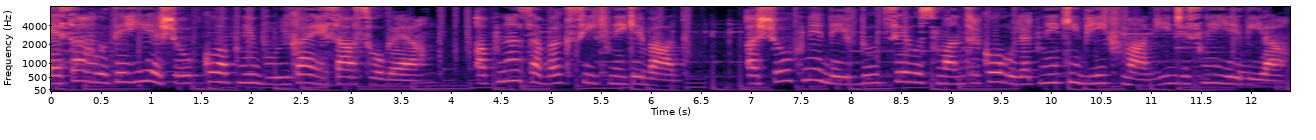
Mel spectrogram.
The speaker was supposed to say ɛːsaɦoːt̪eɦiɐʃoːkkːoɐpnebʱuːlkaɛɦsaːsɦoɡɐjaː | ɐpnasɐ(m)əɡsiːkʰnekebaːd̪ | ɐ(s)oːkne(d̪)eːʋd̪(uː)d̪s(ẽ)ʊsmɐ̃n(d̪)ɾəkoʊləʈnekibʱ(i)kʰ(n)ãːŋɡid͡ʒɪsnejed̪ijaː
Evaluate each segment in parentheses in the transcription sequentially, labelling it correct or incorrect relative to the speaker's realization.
incorrect: b, incorrect: ʃ, correct, correct, incorrect: e, incorrect: t̪, incorrect: iː, incorrect: m

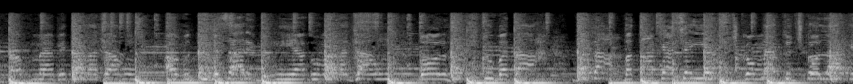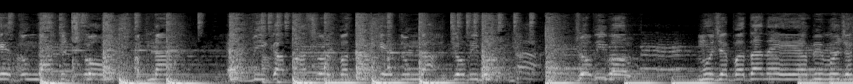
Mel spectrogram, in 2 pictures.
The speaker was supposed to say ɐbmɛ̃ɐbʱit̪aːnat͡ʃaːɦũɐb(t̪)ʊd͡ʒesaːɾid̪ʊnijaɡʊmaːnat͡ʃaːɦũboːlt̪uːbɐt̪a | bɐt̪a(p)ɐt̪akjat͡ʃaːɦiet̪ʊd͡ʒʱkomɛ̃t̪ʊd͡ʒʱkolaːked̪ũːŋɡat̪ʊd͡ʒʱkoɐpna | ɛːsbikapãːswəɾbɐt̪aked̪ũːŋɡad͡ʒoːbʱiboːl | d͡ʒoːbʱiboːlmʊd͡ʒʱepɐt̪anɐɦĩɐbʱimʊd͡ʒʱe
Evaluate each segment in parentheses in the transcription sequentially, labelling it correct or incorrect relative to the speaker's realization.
correct, incorrect: b

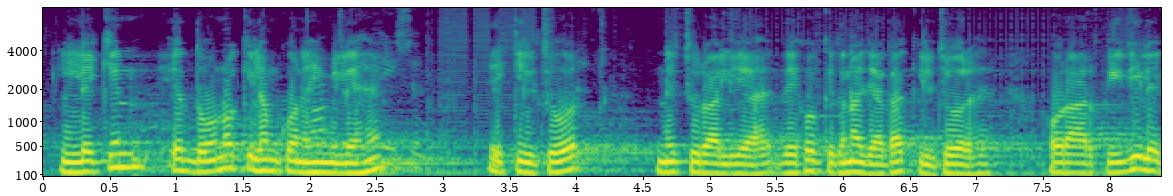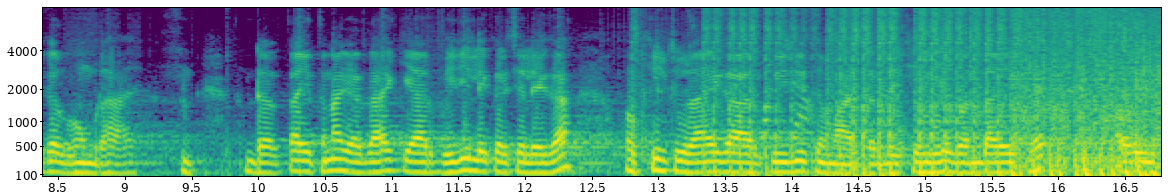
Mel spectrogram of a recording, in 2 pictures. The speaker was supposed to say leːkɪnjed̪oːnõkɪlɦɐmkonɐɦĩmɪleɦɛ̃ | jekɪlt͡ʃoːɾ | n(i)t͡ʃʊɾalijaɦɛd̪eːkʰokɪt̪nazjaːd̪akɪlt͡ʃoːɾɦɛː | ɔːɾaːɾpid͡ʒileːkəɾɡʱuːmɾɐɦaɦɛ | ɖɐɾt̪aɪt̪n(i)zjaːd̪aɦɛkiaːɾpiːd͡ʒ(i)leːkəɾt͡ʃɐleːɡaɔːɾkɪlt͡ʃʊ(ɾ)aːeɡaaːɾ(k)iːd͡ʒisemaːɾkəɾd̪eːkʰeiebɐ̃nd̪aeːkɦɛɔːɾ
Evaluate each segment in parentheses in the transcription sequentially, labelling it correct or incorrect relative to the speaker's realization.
incorrect: e, incorrect: a, correct, correct, incorrect: p

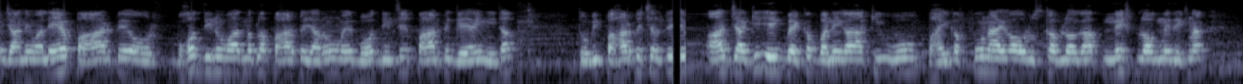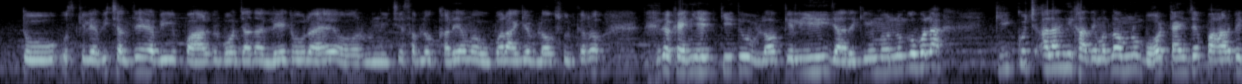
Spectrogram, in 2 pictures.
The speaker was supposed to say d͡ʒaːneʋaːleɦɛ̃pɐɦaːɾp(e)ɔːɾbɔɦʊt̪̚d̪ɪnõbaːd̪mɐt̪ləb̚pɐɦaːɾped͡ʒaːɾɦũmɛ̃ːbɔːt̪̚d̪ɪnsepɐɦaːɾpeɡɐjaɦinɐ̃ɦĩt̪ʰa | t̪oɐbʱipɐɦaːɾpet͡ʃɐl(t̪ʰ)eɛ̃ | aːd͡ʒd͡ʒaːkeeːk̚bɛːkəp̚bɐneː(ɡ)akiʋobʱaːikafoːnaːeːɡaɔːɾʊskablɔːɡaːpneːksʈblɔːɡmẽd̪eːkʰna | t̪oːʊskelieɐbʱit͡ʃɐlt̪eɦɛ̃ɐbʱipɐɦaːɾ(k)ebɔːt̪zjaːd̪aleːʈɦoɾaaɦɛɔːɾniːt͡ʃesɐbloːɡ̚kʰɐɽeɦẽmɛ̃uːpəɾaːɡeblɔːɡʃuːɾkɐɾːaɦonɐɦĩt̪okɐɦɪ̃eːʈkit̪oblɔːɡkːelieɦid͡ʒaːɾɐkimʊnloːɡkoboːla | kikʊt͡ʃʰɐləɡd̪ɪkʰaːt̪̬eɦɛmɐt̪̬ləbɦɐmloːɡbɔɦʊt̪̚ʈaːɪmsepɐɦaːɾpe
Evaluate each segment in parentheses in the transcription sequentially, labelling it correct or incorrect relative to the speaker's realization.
correct, incorrect: t̪, correct, incorrect: p

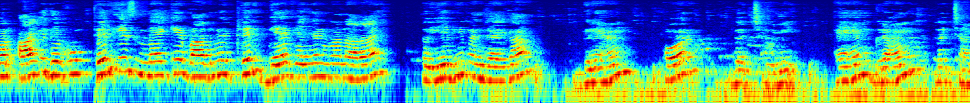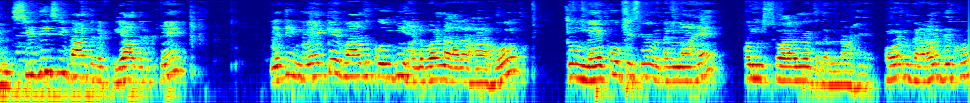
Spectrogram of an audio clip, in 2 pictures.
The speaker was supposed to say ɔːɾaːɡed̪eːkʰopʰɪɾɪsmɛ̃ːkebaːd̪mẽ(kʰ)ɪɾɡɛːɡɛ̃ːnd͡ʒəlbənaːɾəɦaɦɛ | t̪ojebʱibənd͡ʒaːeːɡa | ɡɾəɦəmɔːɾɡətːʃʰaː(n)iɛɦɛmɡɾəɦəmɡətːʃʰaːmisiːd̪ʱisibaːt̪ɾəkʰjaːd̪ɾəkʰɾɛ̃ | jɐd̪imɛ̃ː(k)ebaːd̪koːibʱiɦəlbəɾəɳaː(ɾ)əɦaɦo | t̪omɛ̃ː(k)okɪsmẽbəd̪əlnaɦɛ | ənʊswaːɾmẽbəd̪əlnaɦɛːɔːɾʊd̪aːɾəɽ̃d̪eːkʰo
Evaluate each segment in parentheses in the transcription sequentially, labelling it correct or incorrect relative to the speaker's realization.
incorrect: pʰ, incorrect: m, correct, correct, correct

